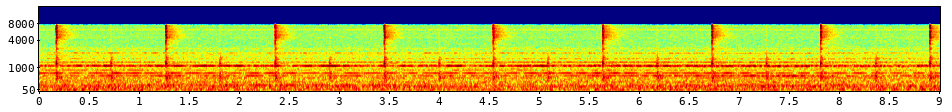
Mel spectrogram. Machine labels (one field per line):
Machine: valve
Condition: normal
